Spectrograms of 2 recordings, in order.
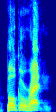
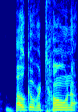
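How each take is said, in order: First: The name is said with an altered pronunciation. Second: The name is said the standard way. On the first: The speaker calls it wrong. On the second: The speaker calls it right.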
